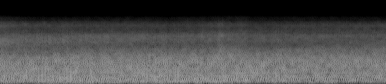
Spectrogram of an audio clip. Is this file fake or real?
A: fake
